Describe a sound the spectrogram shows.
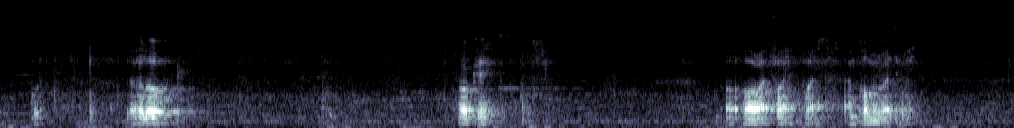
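A man speaks tensely on a phone, close by.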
